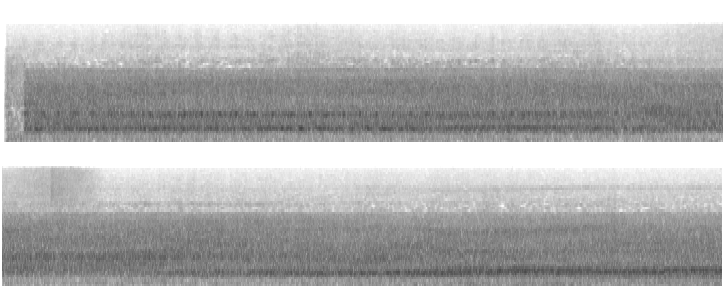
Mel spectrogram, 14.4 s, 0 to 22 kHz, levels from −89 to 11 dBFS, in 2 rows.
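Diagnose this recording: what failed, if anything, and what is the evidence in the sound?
Nothing in this recording stood out on listening as a failure at any stage of the chain.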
